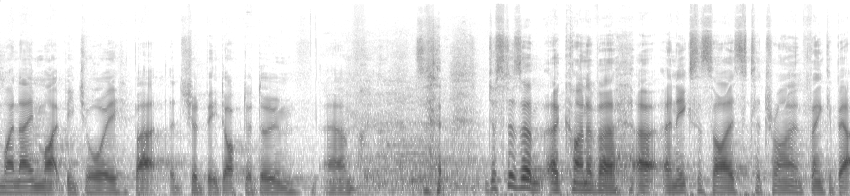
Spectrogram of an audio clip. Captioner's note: laughs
